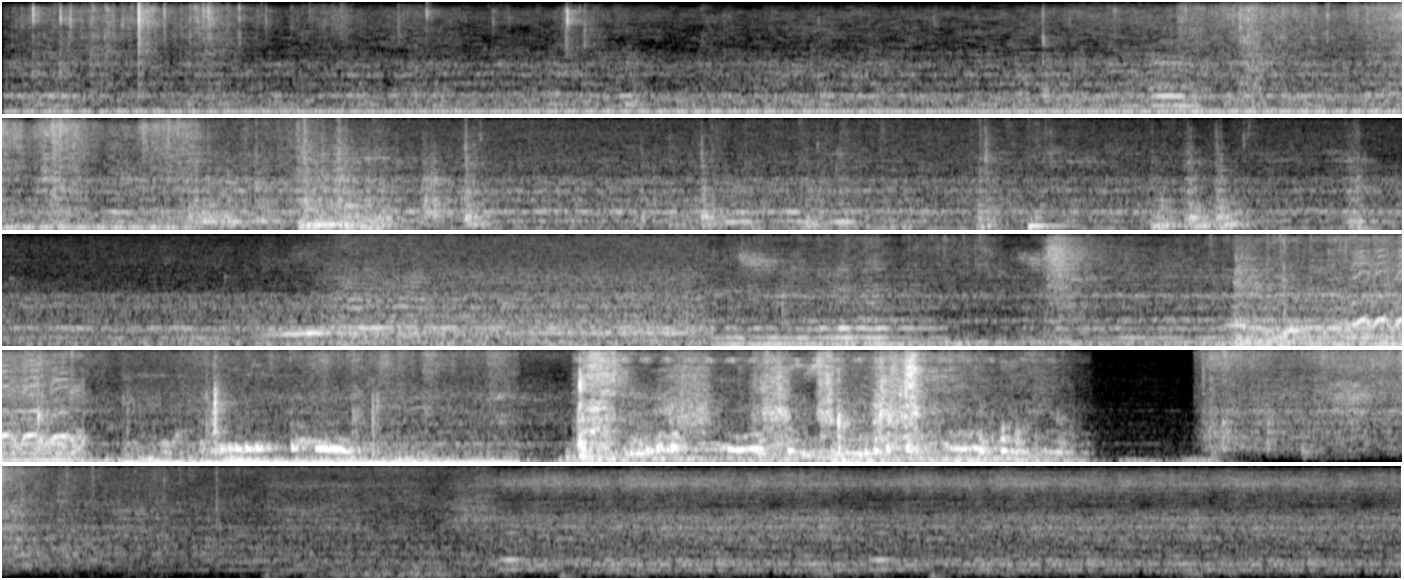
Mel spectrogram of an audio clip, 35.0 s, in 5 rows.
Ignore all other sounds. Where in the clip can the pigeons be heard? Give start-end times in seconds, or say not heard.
20.1-26.4.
